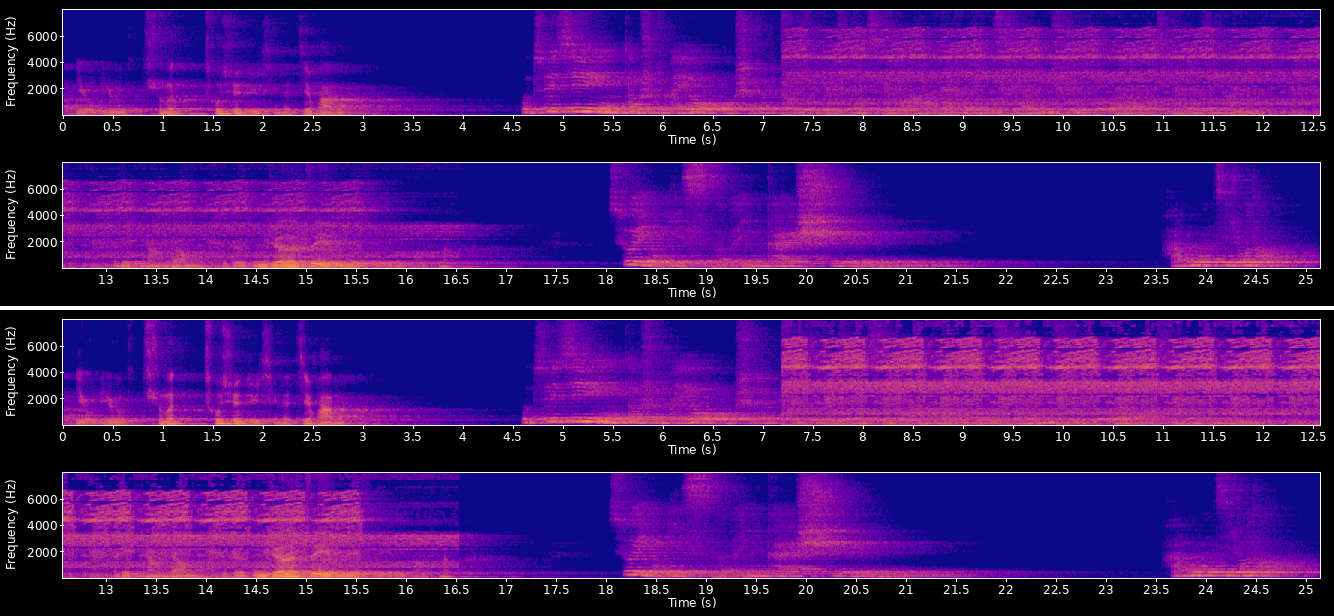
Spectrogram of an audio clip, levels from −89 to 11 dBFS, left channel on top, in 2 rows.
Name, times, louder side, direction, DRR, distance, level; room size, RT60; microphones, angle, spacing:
voice 1, 0.1-2.9 13.1-16.5, right 1 dB, 35° right, 7 dB, 0.8 m, -24 dB
voice 2, 4.6-11.9 13.0-13.8 18.0-21.5 23.6-24.6, equal, 20° left, -5 dB, 7.5 m, -32 dB
sound 1, 7.2-16.5, right 8 dB, 60° right, 0.9 m, -34 dB
21.0 x 20.0 x 7.8 m, 2.8 s
head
